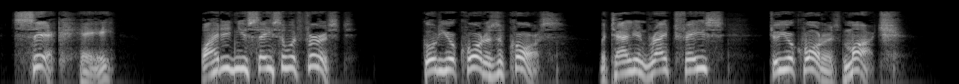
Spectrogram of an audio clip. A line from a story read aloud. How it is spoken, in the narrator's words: The colonel thundered out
